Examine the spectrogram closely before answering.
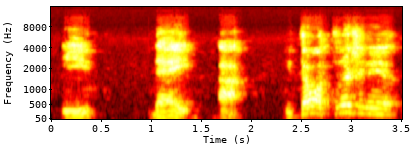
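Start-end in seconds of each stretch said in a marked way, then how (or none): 0.1-1.9 ideia broken into separate syllables I, dei, a; split into syllables. Shown as a demonstration. Teacher showing students the syllables of ideia. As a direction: say each syllable apart with pauses. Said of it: "Qual é a separação silábica dela?".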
